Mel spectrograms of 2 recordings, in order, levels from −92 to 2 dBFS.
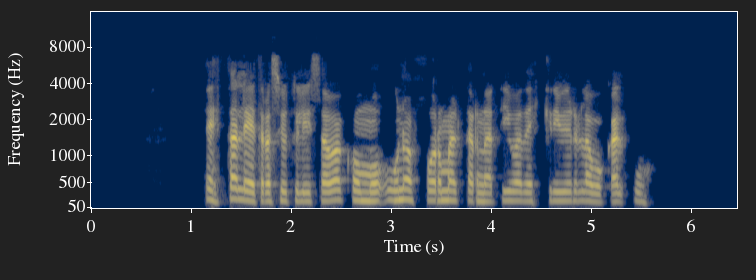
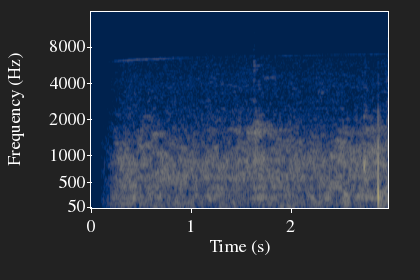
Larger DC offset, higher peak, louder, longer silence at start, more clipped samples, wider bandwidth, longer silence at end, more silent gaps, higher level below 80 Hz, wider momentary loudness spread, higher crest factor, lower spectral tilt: neither; first, -2 dBFS vs -14 dBFS; first, -23 LUFS vs -48 LUFS; first, 1.15 s vs 0.2 s; neither; second, 7.2 kHz vs 11.5 kHz; first, 0.9 s vs 0 s; neither; second, -74 dBFS vs -68 dBFS; first, 9 LU vs 5 LU; second, 22 dB vs 32 dB; about the same, -6 dB/octave vs -7 dB/octave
